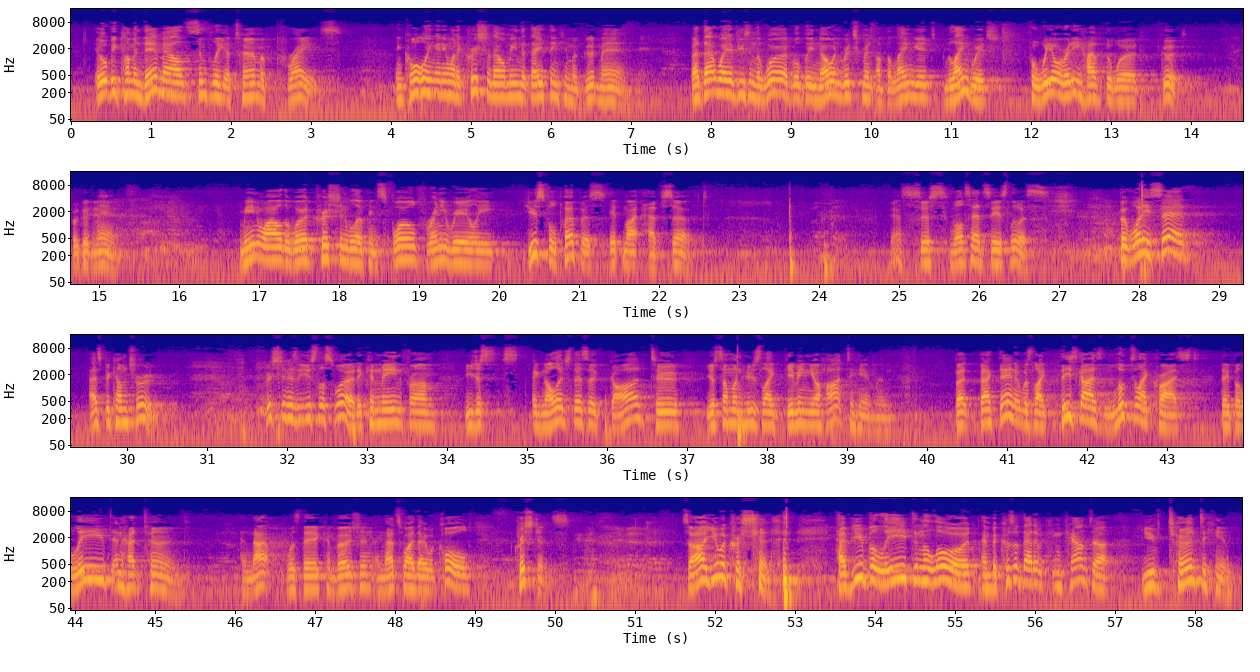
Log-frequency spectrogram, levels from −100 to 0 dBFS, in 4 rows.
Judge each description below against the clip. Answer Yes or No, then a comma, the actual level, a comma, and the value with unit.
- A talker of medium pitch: Yes, medium, 150 Hz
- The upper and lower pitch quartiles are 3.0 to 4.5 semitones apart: No, average, 5.1 semitones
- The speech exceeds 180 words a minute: No, average, 160 wpm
